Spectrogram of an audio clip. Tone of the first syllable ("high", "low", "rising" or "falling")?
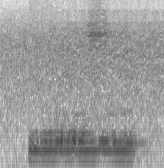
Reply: high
